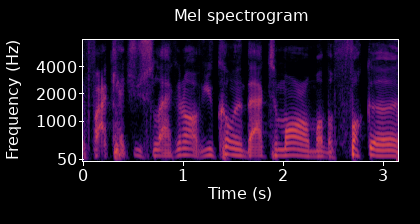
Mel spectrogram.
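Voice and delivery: a hint of a menacing foreman; foreman's threat. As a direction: read him the riot act, quick. Foreman reads riot act.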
